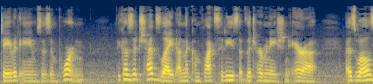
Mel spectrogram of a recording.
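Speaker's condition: No condition

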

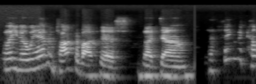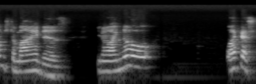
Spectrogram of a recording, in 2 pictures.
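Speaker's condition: No condition

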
